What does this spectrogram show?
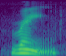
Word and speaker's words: reign: e i g n ring you do not hear the g it is a silent g it still sounds just like the r a i n or the r e i n but this one means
